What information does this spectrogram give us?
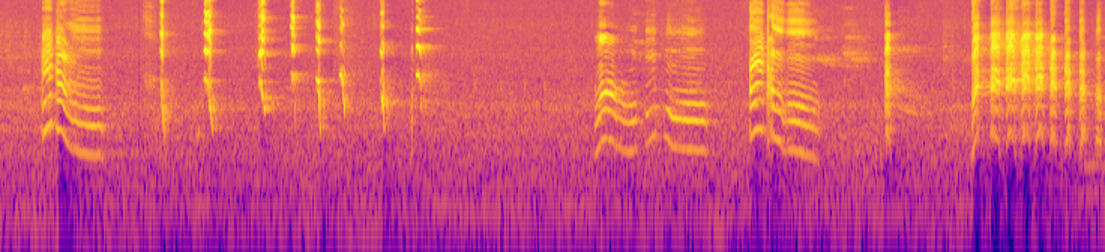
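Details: Pet Alexandrine parakeet, eight months old, trying out its first words indoors: short clicks and sharp squeaks, several falling harmonic-rich whistled utterances, then rapid raspy chatter at the end.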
